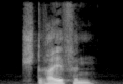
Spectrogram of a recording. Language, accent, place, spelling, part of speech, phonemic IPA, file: German, Germany, Berlin, Streifen, noun, /ˈʃtʁaɪ̯fn̩/, De-Streifen.ogg
- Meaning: 1. stripe 2. strip 3. band 4. film, flick 5. streak 6. tape 7. zone 8. gerund of streifen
